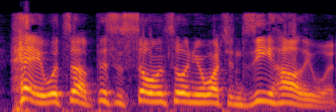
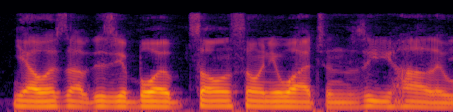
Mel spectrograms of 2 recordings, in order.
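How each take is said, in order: First: It is said in an eager, enthused tone. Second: It is said in a cool, laid-back tone.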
